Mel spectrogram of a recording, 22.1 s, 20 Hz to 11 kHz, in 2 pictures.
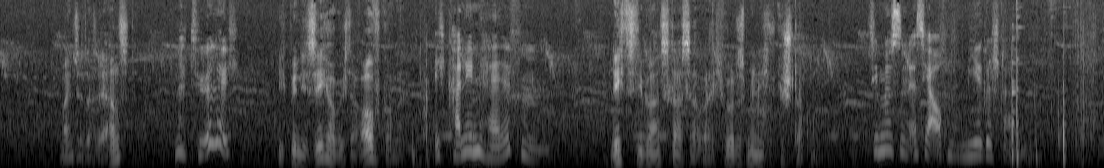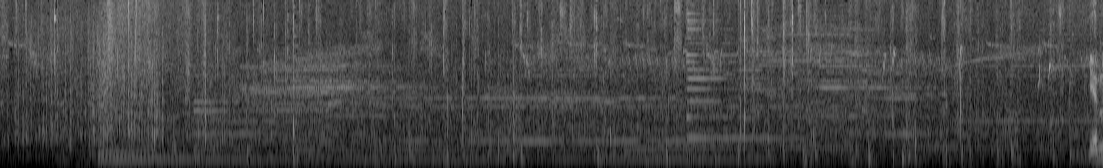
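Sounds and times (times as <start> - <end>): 
speech: 0.6 - 10.4
ridden mare's hooves clip-clopping at a walk: 10.0 - 22.0
soft sustained humming tones: 12.0 - 22.0.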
